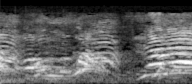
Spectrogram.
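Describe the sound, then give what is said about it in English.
A large crowd outside a court shouts and chants in unison, "Rapist, we see you," as the accused arrive, many raised voices rising and falling together in an angry, sustained roar with no pauses. “The crowd screamed, "Rapist, we see you," as the accused arrived at the court wearing hoodies, baseball caps, and COVID masks.”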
